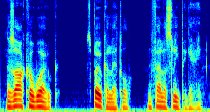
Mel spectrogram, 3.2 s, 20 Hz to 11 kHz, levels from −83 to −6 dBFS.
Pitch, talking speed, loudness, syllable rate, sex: 110 Hz, 170 wpm, -18 LUFS, 7.4 syllables/s, male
